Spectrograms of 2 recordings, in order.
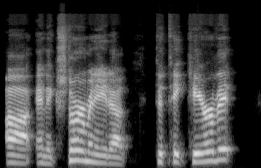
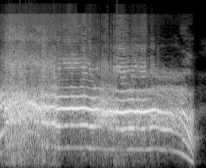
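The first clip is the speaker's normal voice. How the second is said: very high, loud imitated scream of horror; mom's scream; 9 dB louder than usual. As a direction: shriek like mom watching the bat die. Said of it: "My mom's like".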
